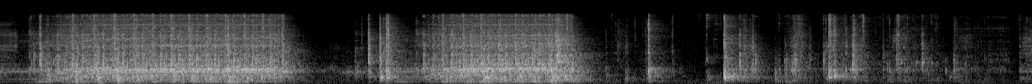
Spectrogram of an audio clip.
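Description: A sewing machine stitches a 1/8 inch seam in fabric, humming in two sustained runs of a few seconds each, followed by scattered clicks and fabric handling.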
